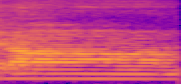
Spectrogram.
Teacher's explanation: आ को हम क्या कर रहे हैं, बहुत लंबा खींच दे रहे हैं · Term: प्लुत स्वर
